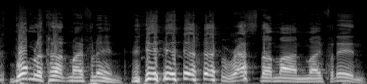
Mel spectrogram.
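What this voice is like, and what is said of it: Put-on Jamaican accent. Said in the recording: “I thought they got a real Jamaican in it... Everyone got the same accent.”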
